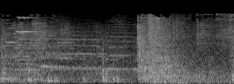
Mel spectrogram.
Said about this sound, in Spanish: Un vigilante cierra la puerta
